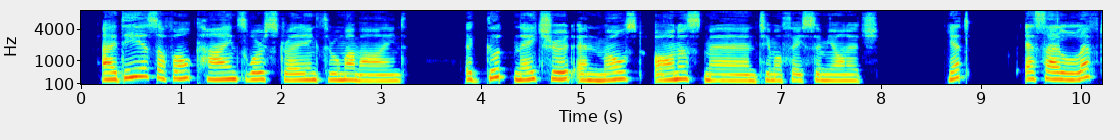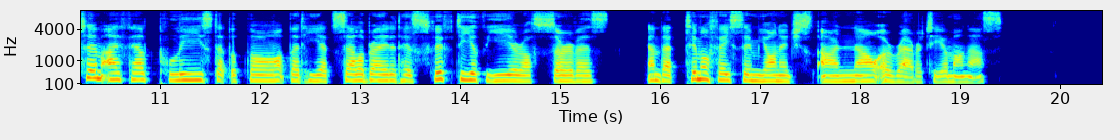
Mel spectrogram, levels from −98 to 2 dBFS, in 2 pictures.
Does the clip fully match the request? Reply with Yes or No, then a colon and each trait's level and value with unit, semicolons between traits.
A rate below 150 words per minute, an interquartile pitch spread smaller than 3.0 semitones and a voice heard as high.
No: average, 140 wpm; average, 3.4 semitones; high, 200 Hz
